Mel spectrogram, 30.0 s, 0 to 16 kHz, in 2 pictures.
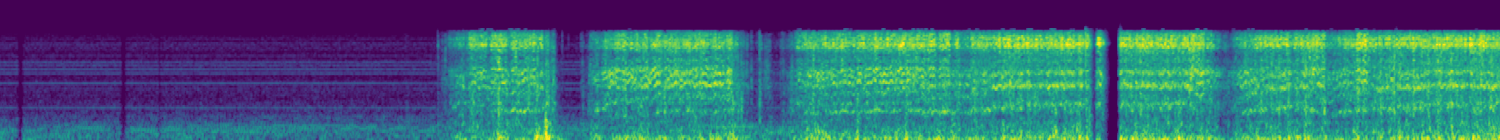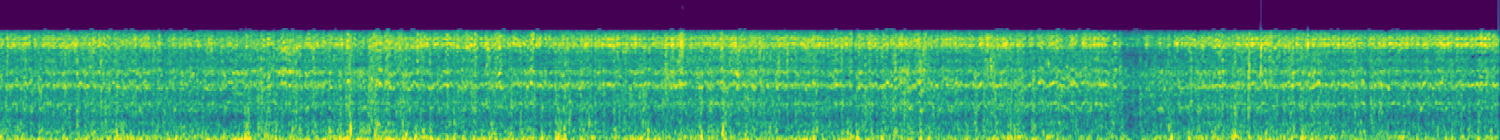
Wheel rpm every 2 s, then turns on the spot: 0, 0, 0, 80, 100, 150, 190, 160, 220, 220, 220, 230, 220, 210, 210.
none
